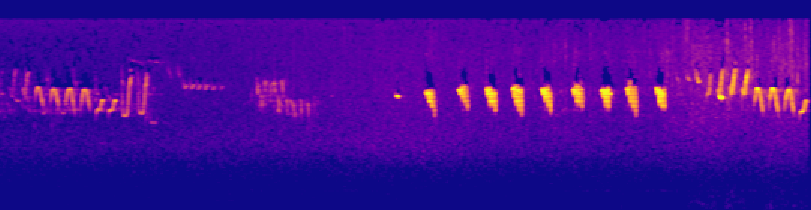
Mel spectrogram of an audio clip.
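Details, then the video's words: Bluethroat song with rapid bouncing trills and short metallic phrases, then a long series of loud, evenly spaced ringing notes repeated about twice a second, ending in a quick chattering trill. "Bluethroat (Luscinia svecica) song"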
